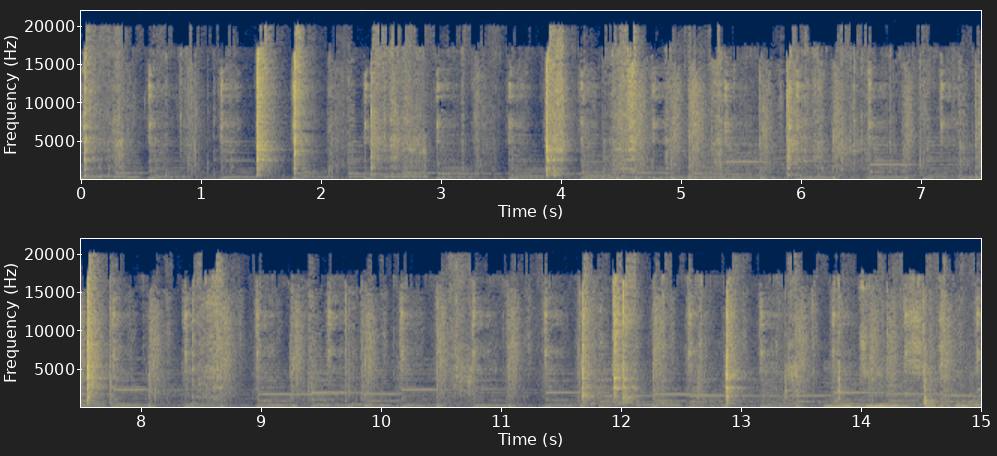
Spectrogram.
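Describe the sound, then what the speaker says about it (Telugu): Chopped green chillies and onions being mixed by hand with spice powder, chili powder and salt, giving a steady run of rubbing, stirring and bowl-scraping noises with musical tones playing underneath. "ఆ పౌడర్, సాల్ట్, కారం అనేది ఈ మిర్చికి, ఆనియన్స్కి బాగా పట్టాలి. అలా మిక్స్ చేసుకోవాలి."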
